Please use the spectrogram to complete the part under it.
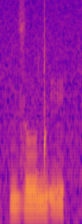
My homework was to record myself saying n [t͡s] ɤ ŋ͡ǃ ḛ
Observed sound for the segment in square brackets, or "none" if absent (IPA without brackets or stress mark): z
